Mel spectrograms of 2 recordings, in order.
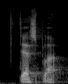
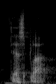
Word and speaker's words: Desplat: Do you say desplat? Desplat. Desplat. I would have thought the French wouldn't pronounce the air.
